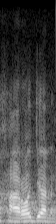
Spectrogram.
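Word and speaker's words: حرجا: anfusihim, dalam diri-diri mereka, harajan, keberatan. Harajan ya. Ha. Kalau kita bacanya kurang bersih, harajan, ngorok, jadinya ya kho, itu namanya keluar. Nah, ini ha bersih.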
